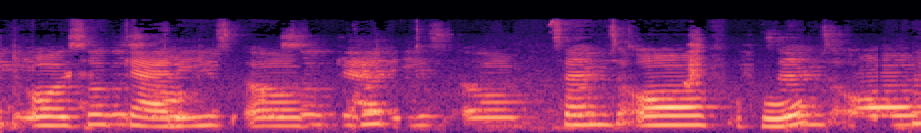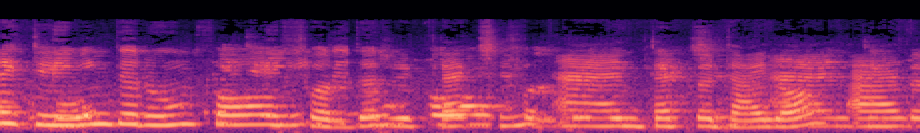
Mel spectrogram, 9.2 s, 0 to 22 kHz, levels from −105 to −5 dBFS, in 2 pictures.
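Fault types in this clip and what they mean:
echo leak: a copy of the speech returns about 1.06 s late and nearly as loud, likely loudspeaker pickup that the far-end canceller missed.
speech suppressed in double talk: during overlapping talk the speech dips briefly by around 10 dB, likely the canceller turning down both sides at once.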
